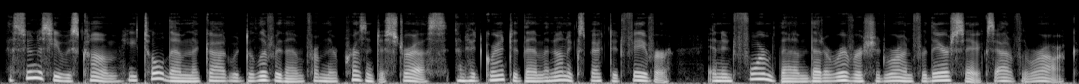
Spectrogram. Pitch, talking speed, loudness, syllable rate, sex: 165 Hz, 220 wpm, -16 LUFS, 5.2 syllables/s, female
